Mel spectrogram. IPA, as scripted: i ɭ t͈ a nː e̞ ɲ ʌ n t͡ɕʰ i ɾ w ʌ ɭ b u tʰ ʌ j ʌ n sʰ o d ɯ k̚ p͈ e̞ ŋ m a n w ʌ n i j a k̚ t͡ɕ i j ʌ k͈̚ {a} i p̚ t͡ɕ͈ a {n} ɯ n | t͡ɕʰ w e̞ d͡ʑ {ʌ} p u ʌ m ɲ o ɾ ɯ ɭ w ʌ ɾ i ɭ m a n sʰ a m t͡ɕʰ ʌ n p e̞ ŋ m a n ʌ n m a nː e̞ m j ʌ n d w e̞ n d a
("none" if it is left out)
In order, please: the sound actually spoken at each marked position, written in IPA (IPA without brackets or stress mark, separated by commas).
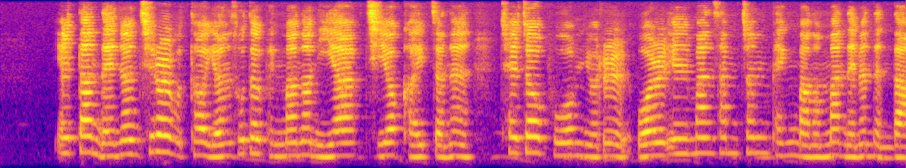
a, n, ʌ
